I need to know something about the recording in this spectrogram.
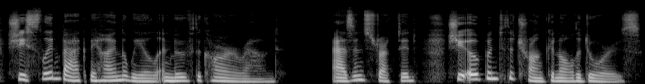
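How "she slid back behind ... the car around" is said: plain reading voice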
